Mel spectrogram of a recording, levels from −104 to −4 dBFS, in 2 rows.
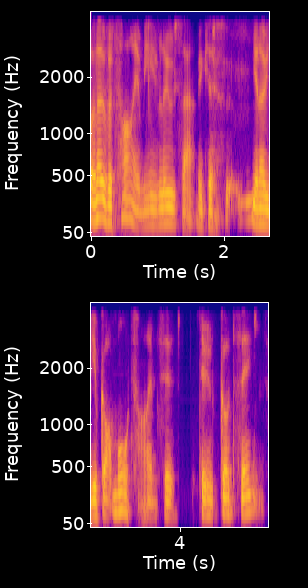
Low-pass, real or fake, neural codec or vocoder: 3.6 kHz; fake; codec, 16 kHz, 4 kbps, X-Codec, HuBERT features, trained on LibriSpeech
